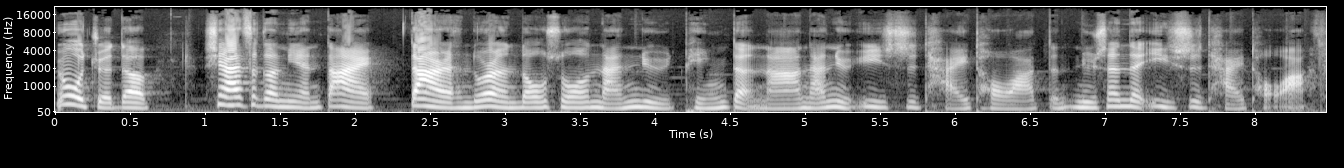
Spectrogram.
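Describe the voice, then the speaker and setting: At a moderate pace, a woman speaks in a plain, everyday voice with medium pitch. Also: ordinary pitch variation. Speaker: podcast host and entrepreneur. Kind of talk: solo podcast monologue.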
